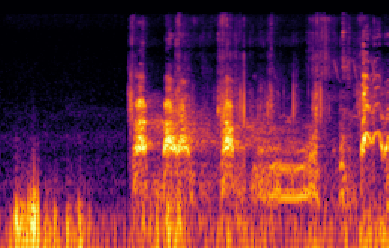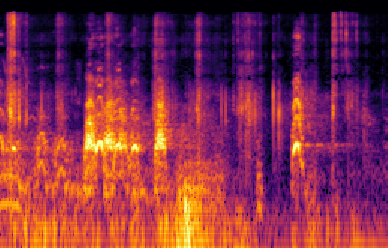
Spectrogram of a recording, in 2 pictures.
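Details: Dog in the countryside barking busily: dense, overlapping bursts of barks following a quiet opening, with a faint low rumble and scattered clatter.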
